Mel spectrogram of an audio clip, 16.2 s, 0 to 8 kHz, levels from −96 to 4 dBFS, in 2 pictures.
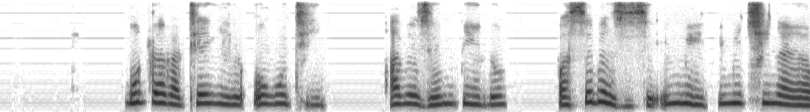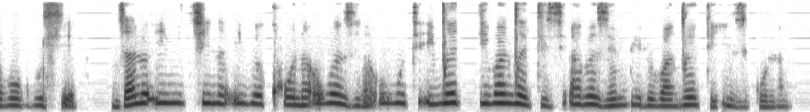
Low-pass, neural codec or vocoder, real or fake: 7.2 kHz; vocoder, 22.05 kHz, 80 mel bands, HiFi-GAN; fake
